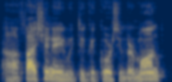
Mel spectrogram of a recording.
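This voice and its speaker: A man from Argentina with an Argentine Spanish accent, a brewery co-founder talking casually in an interview, with frequent fillers and restarts. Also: on the low side. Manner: halting, many fillers and restarts.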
